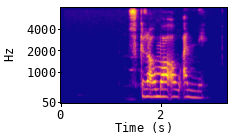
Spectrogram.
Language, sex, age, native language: Icelandic, male, 8, Icelandic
